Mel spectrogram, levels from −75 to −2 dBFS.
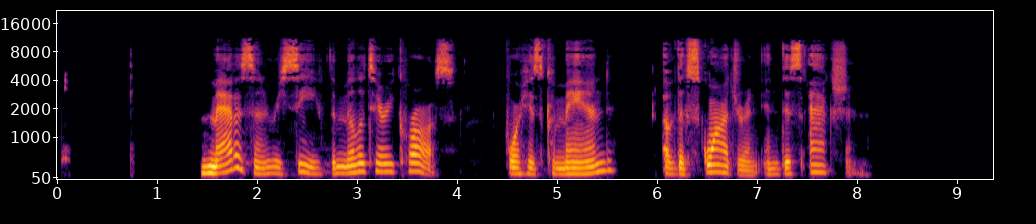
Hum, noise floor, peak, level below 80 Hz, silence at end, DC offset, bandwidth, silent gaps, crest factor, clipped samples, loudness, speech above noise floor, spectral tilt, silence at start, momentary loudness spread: none; under -90 dBFS; 0 dBFS; -62 dBFS; 1.3 s; under 0.1%; 11.5 kHz; 0.15-0.69 s, 0.79-1.42 s, 4.28-4.47 s, 5.62-5.94 s; 18 dB; under 0.1%; -16 LUFS; over 74 dB; -4 dB/octave; 0.05 s; 10 LU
